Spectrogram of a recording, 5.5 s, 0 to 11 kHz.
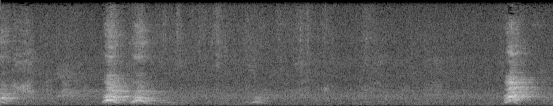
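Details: Neighbours' dogs barking, recorded 12/7/15: a double bark near the one-second mark, a faint single bark midway, then another sharp bark at the end over quiet background hiss.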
